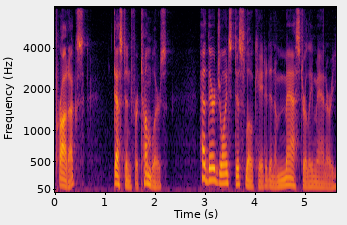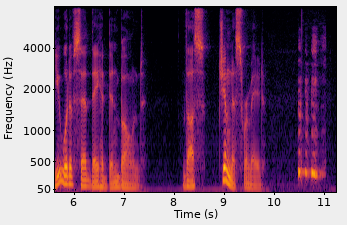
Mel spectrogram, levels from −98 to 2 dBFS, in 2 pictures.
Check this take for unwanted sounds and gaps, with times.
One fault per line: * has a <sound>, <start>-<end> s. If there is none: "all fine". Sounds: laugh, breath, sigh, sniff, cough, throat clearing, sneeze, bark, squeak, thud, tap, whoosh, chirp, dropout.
* has a throat clearing, 10.5-11.1 s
